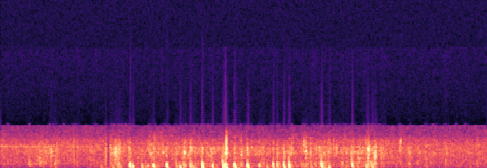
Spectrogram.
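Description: Horse hooves clop quickly on hard ground.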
